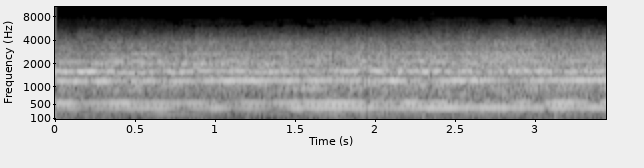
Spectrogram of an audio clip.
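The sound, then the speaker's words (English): A steam whistle blows one long, steady 5 o'clock blast, loud, with a rich chord-like tone that holds without a break for the whole stretch. “Yeah, we're a little late, but we're going to do it anyway, blowing that 5 o'clock whistle.”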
